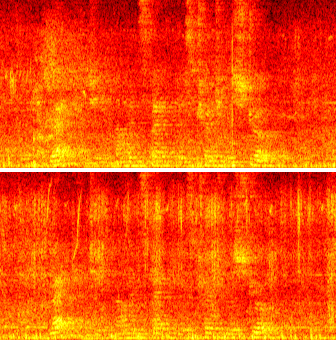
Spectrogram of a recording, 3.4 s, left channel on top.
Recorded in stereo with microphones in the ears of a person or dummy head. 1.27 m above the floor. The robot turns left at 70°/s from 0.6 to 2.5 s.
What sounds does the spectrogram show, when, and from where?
0.4 s a woman speaking: 165° right, 1.4 m; by 2.8 s 65° left, 1.4 m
